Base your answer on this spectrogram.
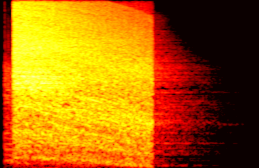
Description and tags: Massive Machine Shutdown
machine, machinery, mechanical, robot, sci-fi, sound-effect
